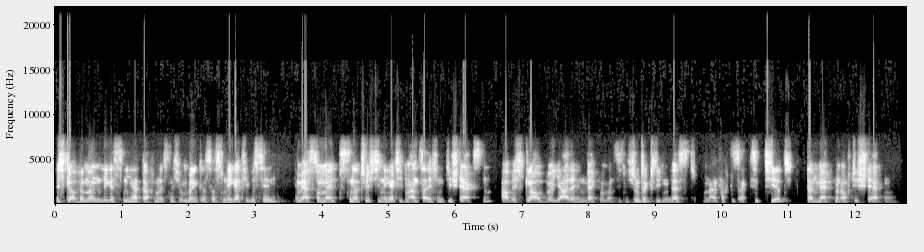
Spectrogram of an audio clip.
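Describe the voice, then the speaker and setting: Gravelly, husky young man. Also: on the high side, steady tone, brisk, few pauses, sharp tone, lo-fi sound. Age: 20s. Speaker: interviewee. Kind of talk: personal testimony.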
